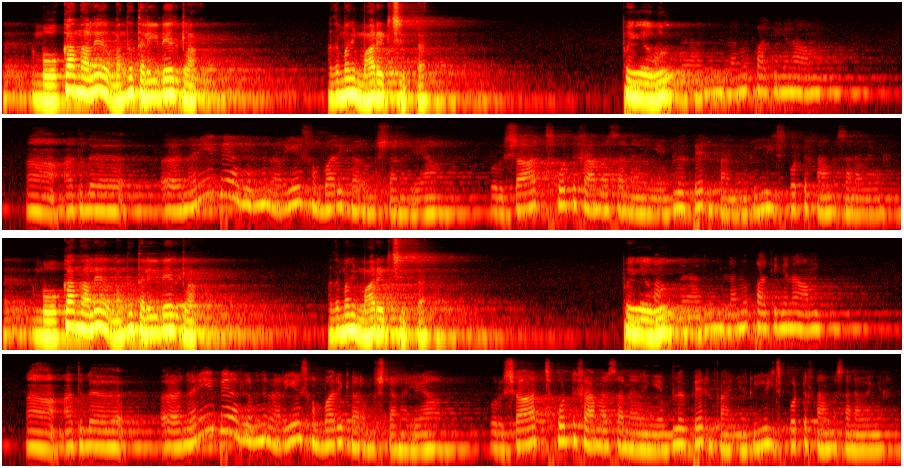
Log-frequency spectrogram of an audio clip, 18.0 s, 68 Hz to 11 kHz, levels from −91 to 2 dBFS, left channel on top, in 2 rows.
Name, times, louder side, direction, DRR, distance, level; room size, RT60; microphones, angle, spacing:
voice 1, 0.3-2.0 3.3-4.3 6.2-6.7, left 1 dB, 45° left, 8 dB, 1.0 m, -17 dB
voice 2, 6.2-8.2 9.2-10.2 10.6-13.4 13.9-17.8, right 2 dB, 85° right, 7 dB, 1.6 m, -33 dB
29.0 x 19.0 x 8.6 m, 2.1 s
head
